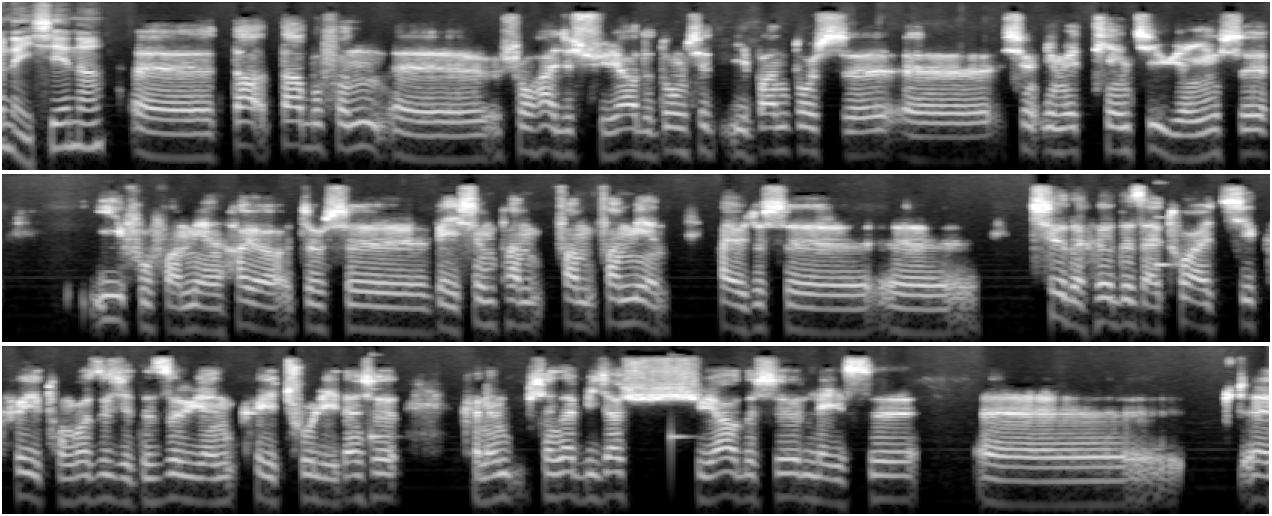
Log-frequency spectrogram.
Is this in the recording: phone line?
yes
